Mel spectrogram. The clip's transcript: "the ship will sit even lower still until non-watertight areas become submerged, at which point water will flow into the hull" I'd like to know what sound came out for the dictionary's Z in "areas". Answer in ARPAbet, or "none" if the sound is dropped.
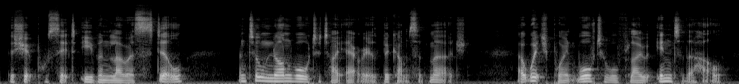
Z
